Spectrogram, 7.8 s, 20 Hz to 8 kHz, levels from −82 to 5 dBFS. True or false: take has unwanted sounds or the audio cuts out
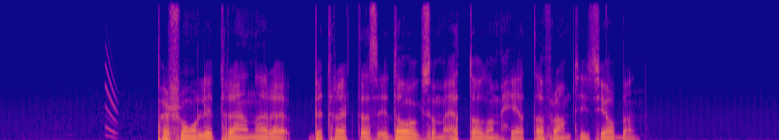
true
